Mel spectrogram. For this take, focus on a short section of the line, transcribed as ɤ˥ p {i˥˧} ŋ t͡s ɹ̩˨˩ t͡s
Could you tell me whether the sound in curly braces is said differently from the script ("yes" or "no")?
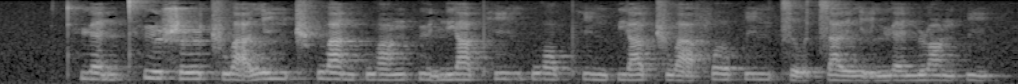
yes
